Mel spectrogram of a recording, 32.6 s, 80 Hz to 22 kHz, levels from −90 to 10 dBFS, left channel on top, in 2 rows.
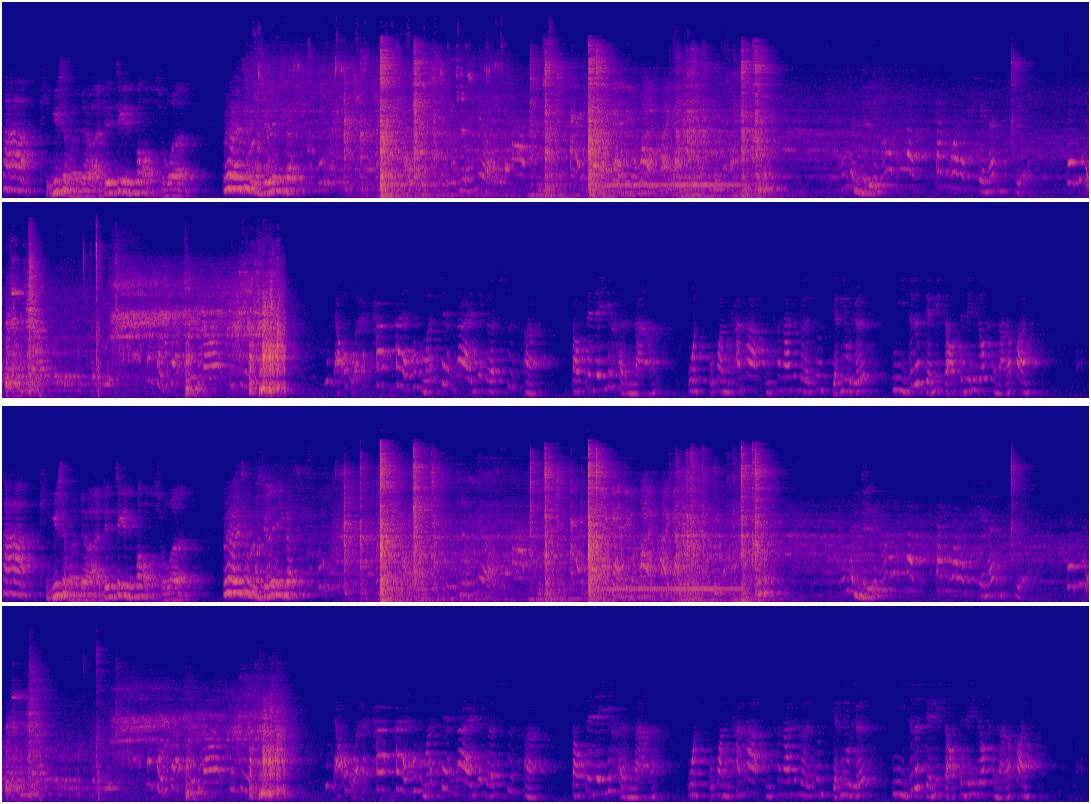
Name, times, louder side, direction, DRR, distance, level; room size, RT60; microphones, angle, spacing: voice 1, 0.0-2.8 3.3-4.5 8.8-10.9 11.3-11.6 12.8-13.1, equal, 75° right, 2 dB, 1.9 m, -41 dB
sound 1, 3.6-7.7 8.1-8.5 9.5-9.6 10.1-10.5 10.8-11.1 13.1-13.2 16.2-20.6, left 7 dB, 75° left, 0.4 m, -43 dB
voice 2, 3.7-4.2 4.7-4.8 5.6-7.9 8.5-9.6 12.6-13.7 14.0-15.4 16.0-17.6 18.5-20.1 21.1-24.4 24.9-26.1 26.6-29.3 29.7-31.7, left 2 dB, 10° left, 0 dB, 0.8 m, -50 dB
sound 2, 4.9-17.3 17.7-17.8, right 1 dB, 35° right, 1.6 m, -41 dB
11.5 x 4.4 x 8.2 m, 0.83 s
head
